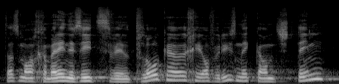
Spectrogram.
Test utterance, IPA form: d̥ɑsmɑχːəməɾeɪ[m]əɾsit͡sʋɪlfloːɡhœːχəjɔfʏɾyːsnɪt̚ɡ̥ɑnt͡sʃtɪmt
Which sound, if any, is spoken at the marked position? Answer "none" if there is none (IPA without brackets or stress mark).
n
